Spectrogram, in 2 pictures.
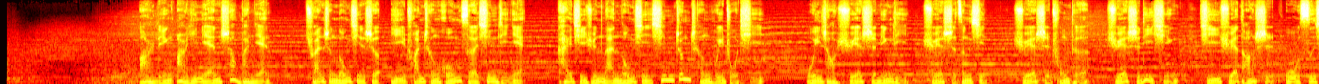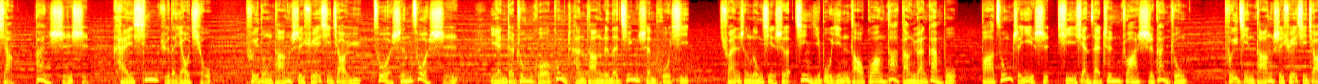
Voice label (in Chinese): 男 专题 年中工作会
